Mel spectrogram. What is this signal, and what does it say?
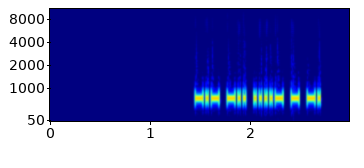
Morse code, heard as a keyed tone, about 39 wpm, 700 Hz. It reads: KD4TN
